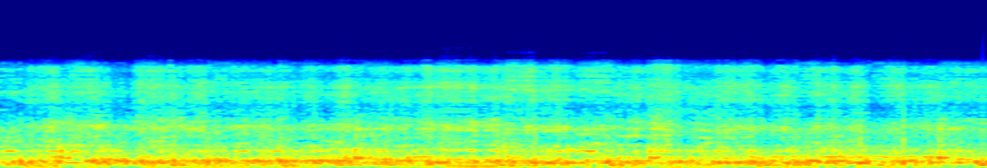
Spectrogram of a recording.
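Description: Metal band playing live: a loud, low, distorted guitar and bass riff with drums, dense and muddy in the low end.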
